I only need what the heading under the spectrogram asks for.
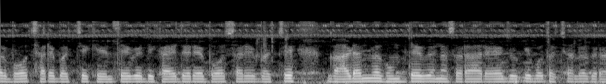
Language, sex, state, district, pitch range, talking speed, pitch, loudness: Hindi, male, Chhattisgarh, Sukma, 130-135 Hz, 265 wpm, 130 Hz, -17 LUFS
